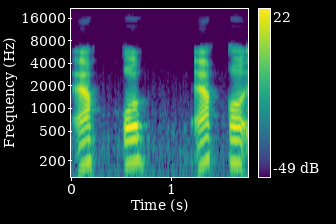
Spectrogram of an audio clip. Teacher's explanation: ان انا اقصى لساني مع ما يحاذيه من الحنك الاعلى اللي هي المنطقة الرخوة او المنطقة اللحمية، اللي هي زي ما احنا شايفين في الصورة اهي قدامي، مطرح الذبذبات دي، هي دي مخرج القاف، واقصى لساني اهو مرتفع، اللي هو لساني من ورا من الخلف يعني مرتفع · Term: حرف القاف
